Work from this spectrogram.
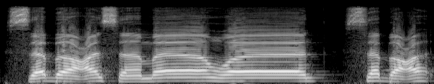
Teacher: آگے دیکھیے گا، سبع سماوات، سبع، اس میں با کو اپنے قلقلہ کرنا ہے کیونکہ با ساکن ہے، حروف قلقلہ میں شامل ہے، اس کی آواز کو ڈبل کرنا ہے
